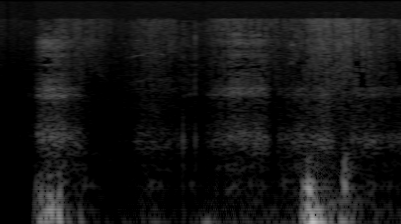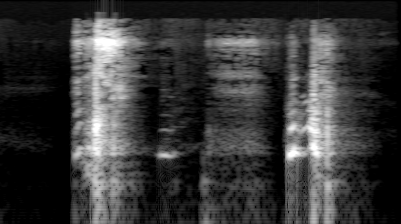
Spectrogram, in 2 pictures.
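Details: Female with an itchy nose from dust picked up while cleaning: soft sniffs and catching breaths build to two wet, forceful sneezes.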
